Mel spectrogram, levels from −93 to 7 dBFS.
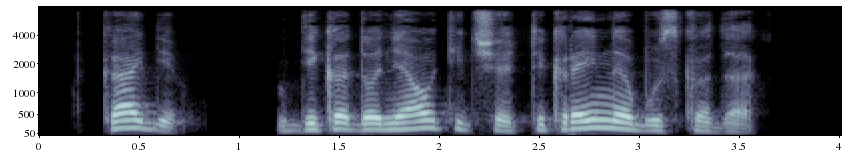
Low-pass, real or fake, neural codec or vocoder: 7.2 kHz; fake; codec, 16 kHz, 2 kbps, X-Codec, WavLM features, trained on Multilingual LibriSpeech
